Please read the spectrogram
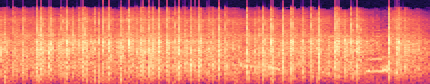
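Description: Fireworks crackling overhead: a dense, continuous run of rapid sharp pops and bangs that stops just before the end.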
